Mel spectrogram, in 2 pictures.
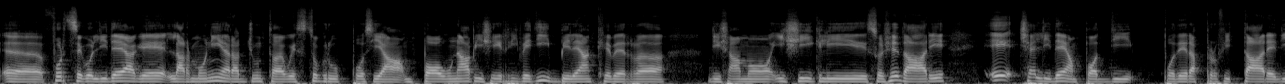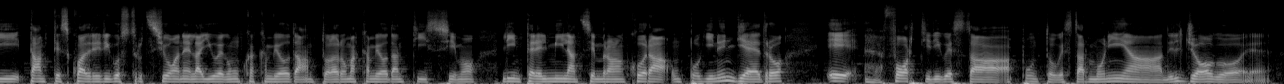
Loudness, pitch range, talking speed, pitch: -28 LUFS, 125-140 Hz, 155 wpm, 130 Hz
